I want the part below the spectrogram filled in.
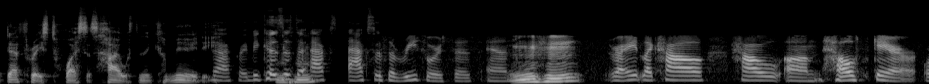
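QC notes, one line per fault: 3.79 to 9.30 s, input switched to a poorer device: the speech abruptly turns dull and boxy with nothing above 3.8 kHz, a modest level shift and a faint new noise floor, with no gap, likely because recording jumped to a narrower-band microphone or headset.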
